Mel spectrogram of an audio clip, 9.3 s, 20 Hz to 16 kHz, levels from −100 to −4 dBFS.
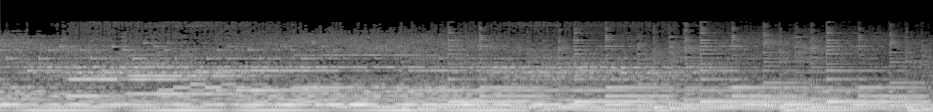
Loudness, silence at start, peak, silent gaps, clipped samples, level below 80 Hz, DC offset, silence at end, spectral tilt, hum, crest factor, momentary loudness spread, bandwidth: -21 LUFS; 0 s; -6 dBFS; none; under 0.1%; -34 dBFS; under 0.1%; 0 s; -9 dB/octave; none; 14 dB; 3 LU; 7.6 kHz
